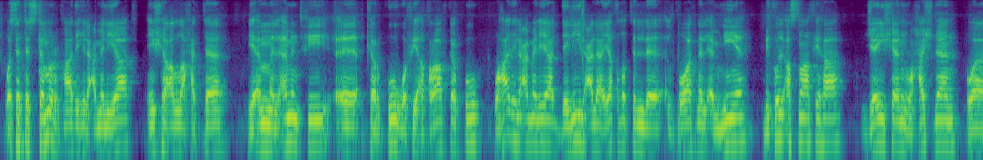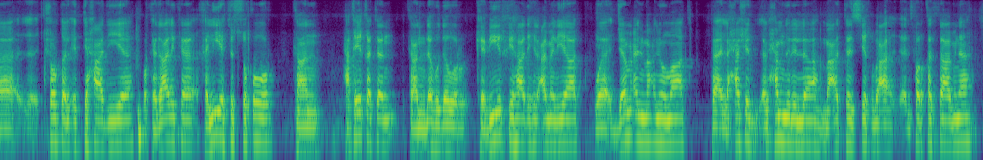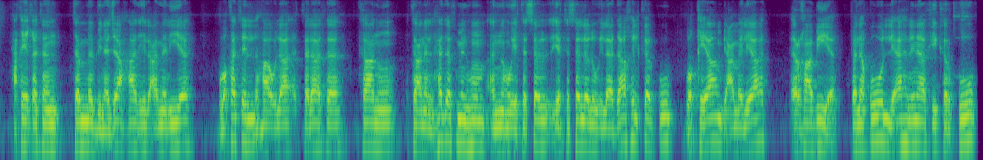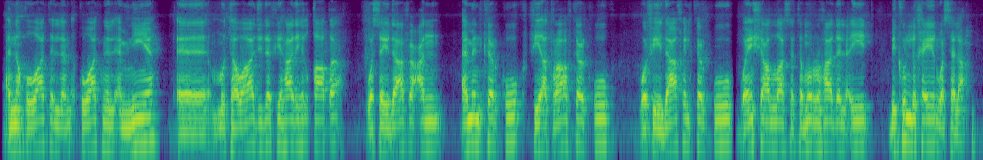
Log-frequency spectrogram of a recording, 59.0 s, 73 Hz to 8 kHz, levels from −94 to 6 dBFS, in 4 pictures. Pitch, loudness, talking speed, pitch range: 120 Hz, -14 LUFS, 105 wpm, 105-125 Hz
